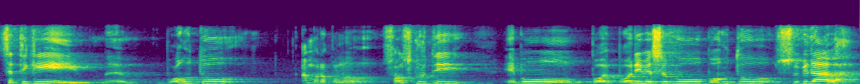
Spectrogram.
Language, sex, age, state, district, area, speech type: Odia, male, 60+, Odisha, Khordha, rural, spontaneous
